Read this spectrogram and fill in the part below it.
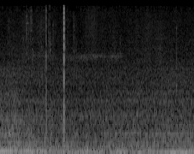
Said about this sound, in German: Toller Verkehr heute.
